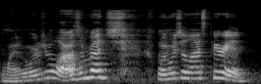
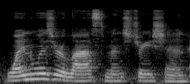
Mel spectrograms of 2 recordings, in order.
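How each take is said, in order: First: High, loud clinical doctor question, laughing mid-line; doctor grilling a patient about her period, high and loud; mock doctor. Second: Said in the usual way. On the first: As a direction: ask like a brisk doctor at a checkup, breaking into a laugh. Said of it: "when you go to the doctor and they're like".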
